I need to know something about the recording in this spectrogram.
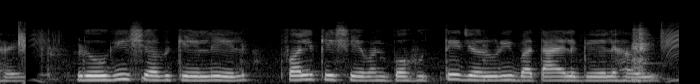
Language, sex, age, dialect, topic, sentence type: Magahi, female, 18-24, Western, agriculture, statement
